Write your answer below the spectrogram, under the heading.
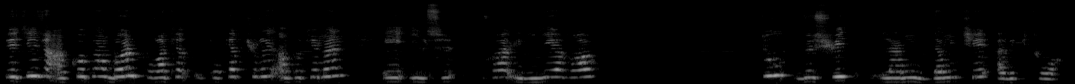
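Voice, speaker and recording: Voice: extremely high pitch, fairly even intonation, slow pace, far from the mic. A gamer reading aloud the lines of a boastful, cheerful teenage rival in a video game. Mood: cocky.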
